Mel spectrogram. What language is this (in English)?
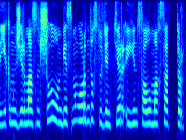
Kazakh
